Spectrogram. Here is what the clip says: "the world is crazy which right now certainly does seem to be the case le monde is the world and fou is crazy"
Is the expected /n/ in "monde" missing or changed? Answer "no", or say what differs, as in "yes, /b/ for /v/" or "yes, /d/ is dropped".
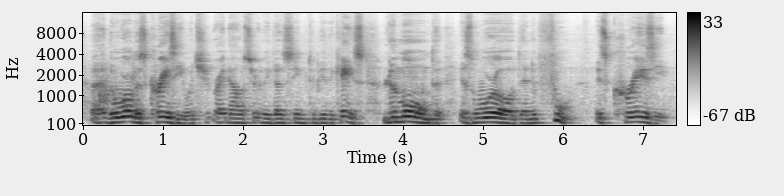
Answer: no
